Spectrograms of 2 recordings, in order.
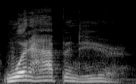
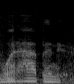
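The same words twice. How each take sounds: First: Slow, unvoiced out-of-breath whisper; barely any air left to ask; breathless whisper. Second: Much softer, spent question; quietly asking, still worn out. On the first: Exhausted student asking teacher what happened, whispered. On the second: Retold or imitated. Tired student asking teacher again, softly. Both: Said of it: "I said".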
